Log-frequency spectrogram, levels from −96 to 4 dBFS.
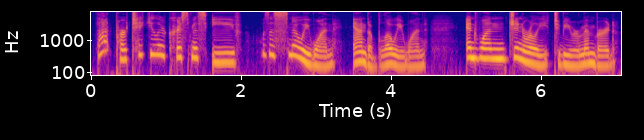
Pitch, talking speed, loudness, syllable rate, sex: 235 Hz, 155 wpm, -19 LUFS, 5.9 syllables/s, female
